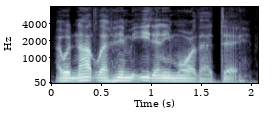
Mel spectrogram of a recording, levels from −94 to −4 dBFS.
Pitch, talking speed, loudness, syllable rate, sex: 100 Hz, 290 wpm, -17 LUFS, 5.7 syllables/s, male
